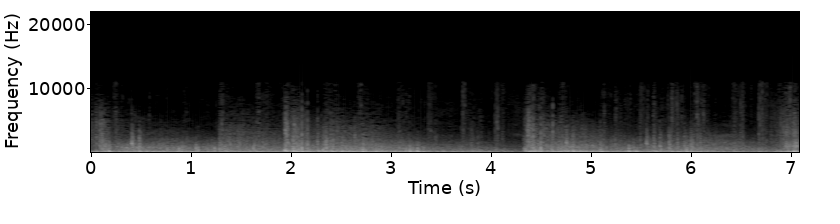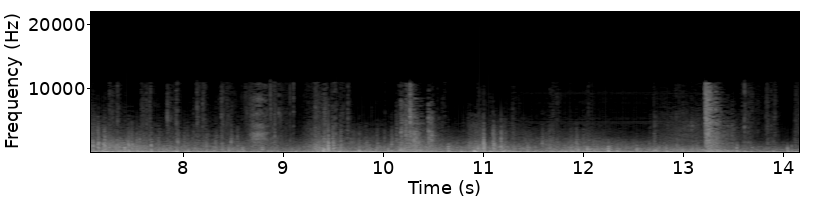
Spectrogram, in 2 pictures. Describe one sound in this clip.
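Quick footsteps thud on hard ground.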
